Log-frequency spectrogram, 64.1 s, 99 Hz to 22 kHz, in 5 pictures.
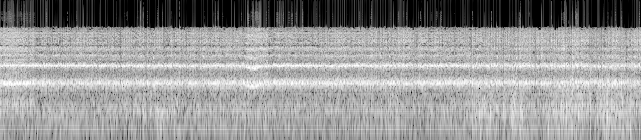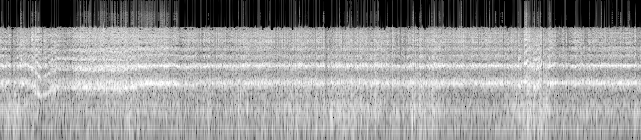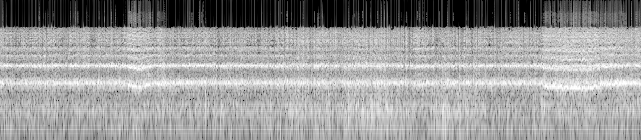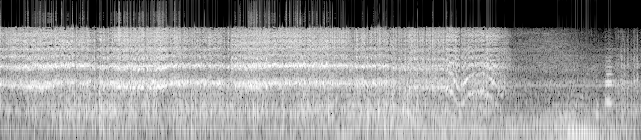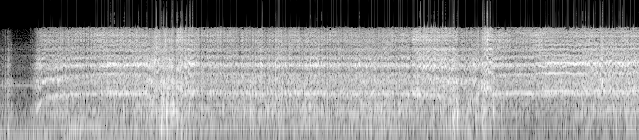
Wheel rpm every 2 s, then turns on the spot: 230, 240, 230, 230, 230, 230, 210, 200, 230, 230, 230, 240, 240, 240, 230, 240, 230, 230, 220, 220, 220, 220, 230, 190, 40, 10, 130, 170, 160, 160, 160, 160.
none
